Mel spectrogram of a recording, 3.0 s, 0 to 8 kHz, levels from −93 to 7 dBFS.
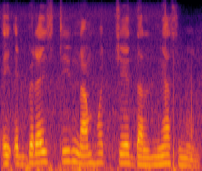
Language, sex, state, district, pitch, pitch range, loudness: Bengali, male, Assam, Hailakandi, 150 Hz, 135-165 Hz, -16 LUFS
